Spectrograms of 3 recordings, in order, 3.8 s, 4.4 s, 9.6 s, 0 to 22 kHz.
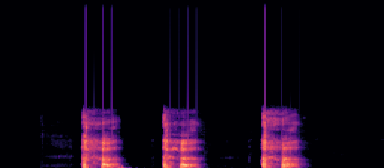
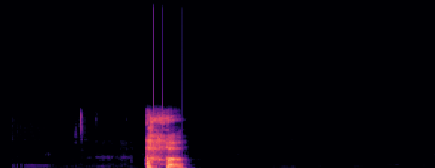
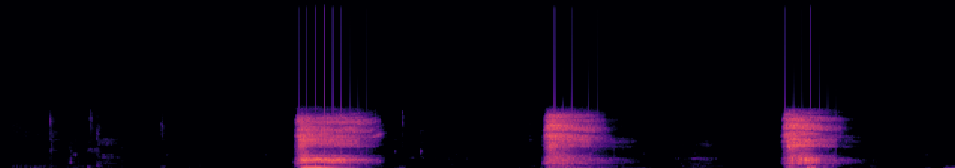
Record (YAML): three_cough_length: 3.8 s
three_cough_amplitude: 29435
three_cough_signal_mean_std_ratio: 0.32
cough_length: 4.4 s
cough_amplitude: 28196
cough_signal_mean_std_ratio: 0.19
exhalation_length: 9.6 s
exhalation_amplitude: 8519
exhalation_signal_mean_std_ratio: 0.32
survey_phase: beta (2021-08-13 to 2022-03-07)
age: 65+
gender: Female
wearing_mask: 'No'
symptom_none: true
smoker_status: Never smoked
respiratory_condition_asthma: false
respiratory_condition_other: false
recruitment_source: REACT
submission_delay: 2 days
covid_test_result: Negative
covid_test_method: RT-qPCR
